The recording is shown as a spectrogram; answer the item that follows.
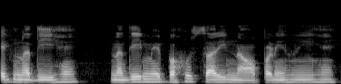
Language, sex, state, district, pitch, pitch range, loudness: Hindi, male, Uttar Pradesh, Lalitpur, 110 Hz, 105-120 Hz, -18 LUFS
